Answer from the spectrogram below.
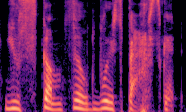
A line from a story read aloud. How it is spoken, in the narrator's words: she spat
